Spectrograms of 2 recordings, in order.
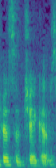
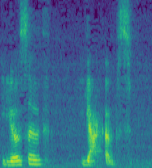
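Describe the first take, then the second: First: The name is said with English pronunciation. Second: The name is said with German-style pronunciation.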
